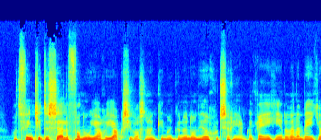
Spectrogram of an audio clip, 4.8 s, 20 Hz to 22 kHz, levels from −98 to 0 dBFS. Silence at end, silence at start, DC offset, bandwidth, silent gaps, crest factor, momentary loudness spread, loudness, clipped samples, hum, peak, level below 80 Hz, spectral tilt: 0 s; 0.2 s; under 0.1%; 16 kHz; none; 14 dB; 7 LU; -22 LUFS; under 0.1%; none; -8 dBFS; -56 dBFS; -5 dB/octave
